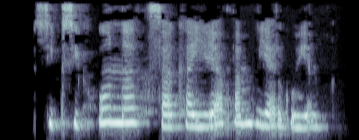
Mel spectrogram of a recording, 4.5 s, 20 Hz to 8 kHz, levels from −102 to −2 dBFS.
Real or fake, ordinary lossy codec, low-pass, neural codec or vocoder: real; MP3, 32 kbps; 7.2 kHz; none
